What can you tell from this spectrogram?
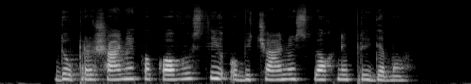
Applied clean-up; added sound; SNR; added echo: neural mask model DeepFilterNet 3.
